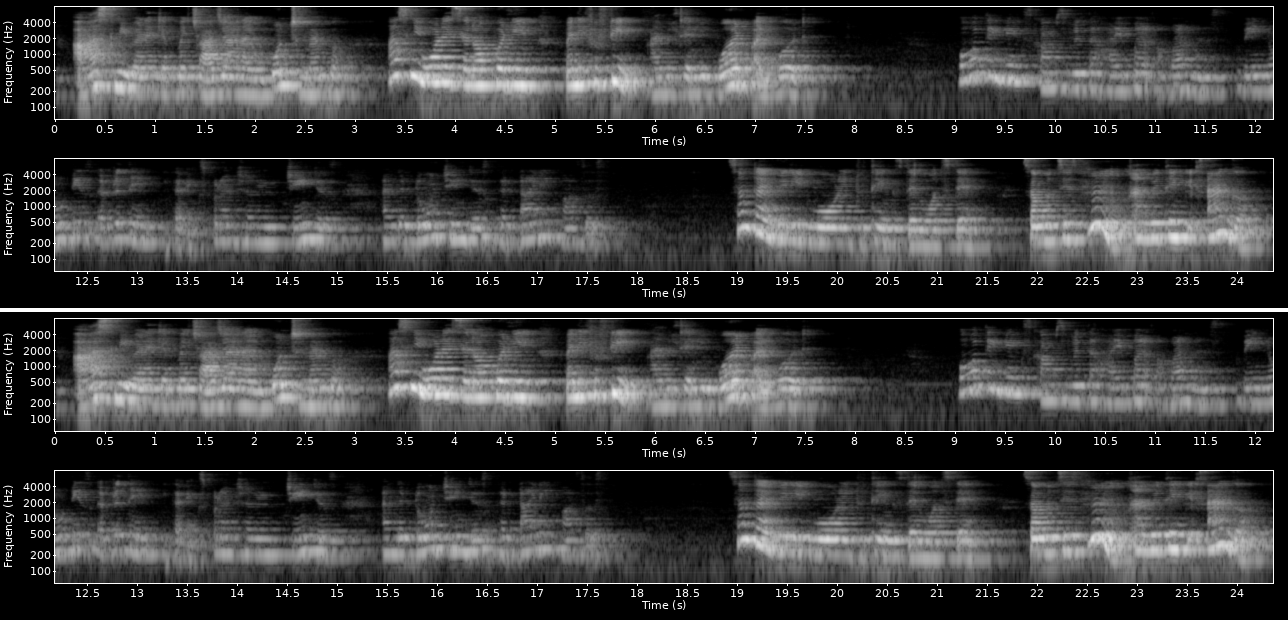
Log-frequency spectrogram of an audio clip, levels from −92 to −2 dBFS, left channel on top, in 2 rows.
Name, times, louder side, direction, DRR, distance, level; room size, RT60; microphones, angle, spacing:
voice 1, 0.2-2.9 3.3-7.5 19.0-21.4 21.9-24.2, equal, 25° left, 1 dB, 1.1 m, -23 dB
voice 2, 9.0-17.6, left 1 dB, 30° right, -4 dB, 3.1 m, -35 dB
9.7 x 9.6 x 3.4 m, 1.1 s
head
